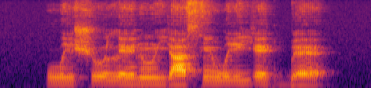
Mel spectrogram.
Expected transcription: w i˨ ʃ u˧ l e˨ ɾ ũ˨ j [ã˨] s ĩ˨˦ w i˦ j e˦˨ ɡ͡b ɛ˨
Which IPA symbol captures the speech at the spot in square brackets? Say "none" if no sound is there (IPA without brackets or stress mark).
a˨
